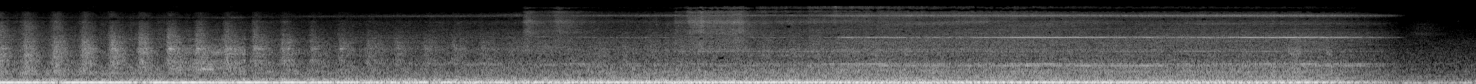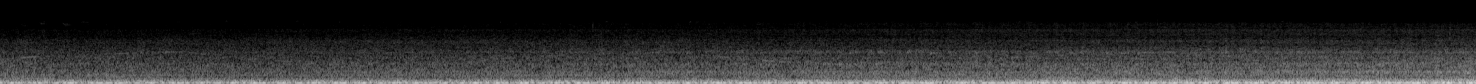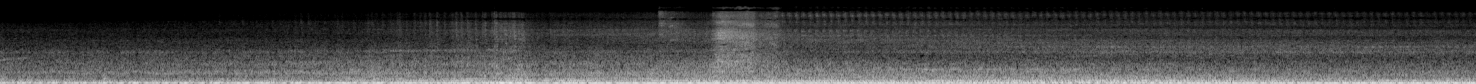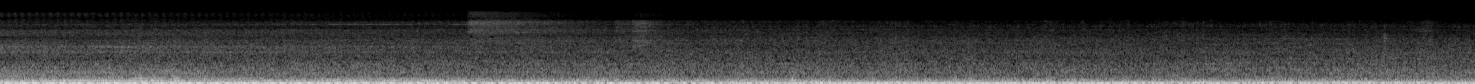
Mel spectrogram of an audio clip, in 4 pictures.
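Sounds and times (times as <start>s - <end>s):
engine drone: 0.0s - 14.0s
diesel locomotive rumble: 0.0s - 59.0s
short noise bursts: 6.8s - 14.0s.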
